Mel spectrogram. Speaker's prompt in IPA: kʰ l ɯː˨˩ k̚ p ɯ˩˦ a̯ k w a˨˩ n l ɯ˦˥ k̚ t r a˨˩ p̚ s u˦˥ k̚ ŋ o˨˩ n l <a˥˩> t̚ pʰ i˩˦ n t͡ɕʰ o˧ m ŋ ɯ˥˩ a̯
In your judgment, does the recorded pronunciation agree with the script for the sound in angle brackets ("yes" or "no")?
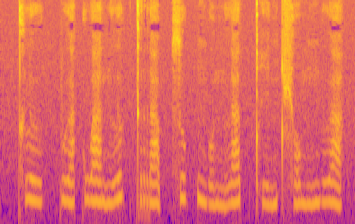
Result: no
